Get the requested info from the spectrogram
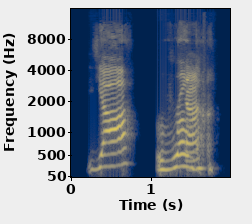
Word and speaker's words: La Llorona: So you pronounce it with a ya. – Yeah. – Instead of a la. Okay. So, hey, have you ever heard two white bitches trying to speak two white bitches from Florida trying to pronunciate is not a word. Enunciate. So La Llorona is pronounced like ya rona.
